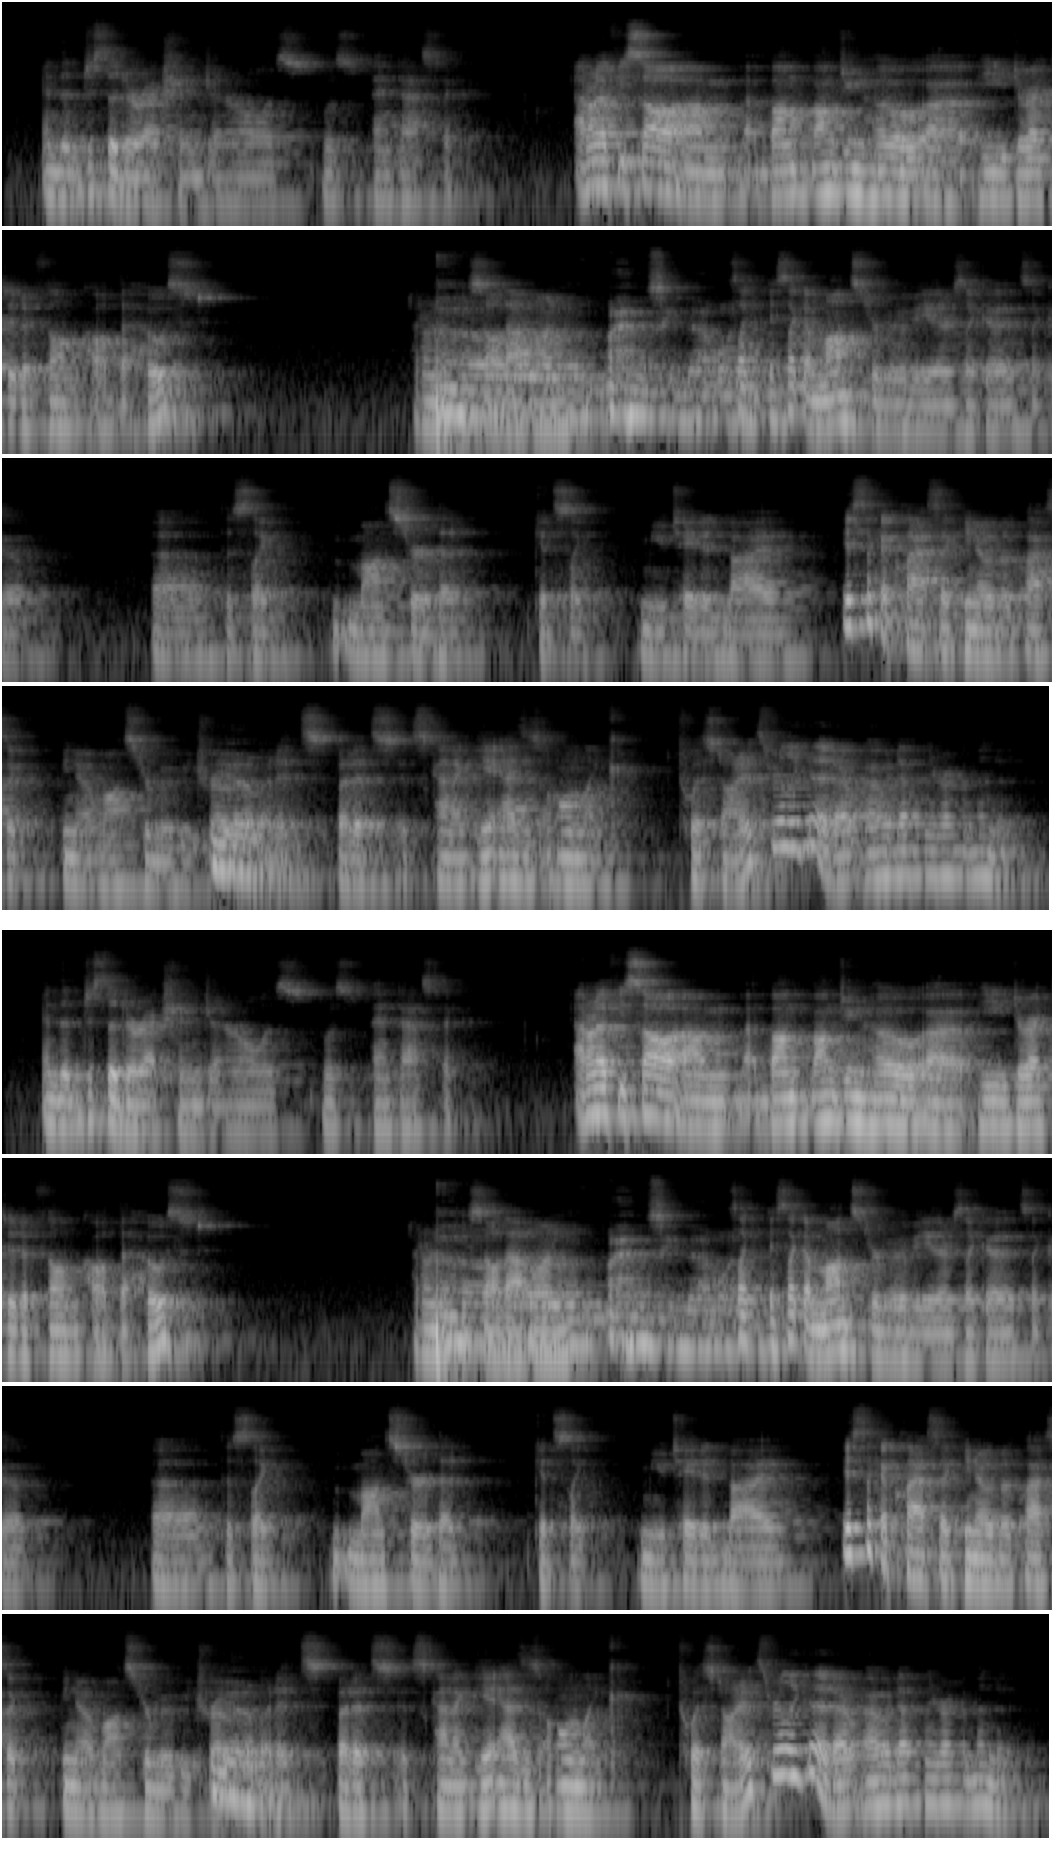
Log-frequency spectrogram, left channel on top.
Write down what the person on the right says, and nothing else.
and the just the direction in general was was fantastic i don't know if you saw um uh, bong bong joon-ho uh he directed a film called the host i don't
know if you saw that one
it's like it's like a monster movie there's like a it's like a uh this like monster that gets like mutated by it's like a classic, you know, the classic, you know, monster movie trope,
but it's but
it's it's kind of he has his own like twist on it. It's really good. I I would definitely recommend it.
